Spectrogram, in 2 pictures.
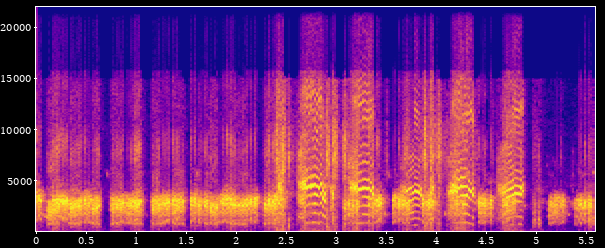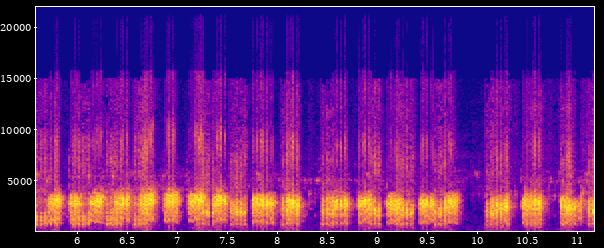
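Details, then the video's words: Red-whiskered bulbuls fighting: a long run of harsh, clipped chatter notes with a dense burst of warbled trills early on, then steady scratchy calling, very close. "Tiếng chim Trao Trảo(Hoành Hoạch, Chào Mào) đánh nhau"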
